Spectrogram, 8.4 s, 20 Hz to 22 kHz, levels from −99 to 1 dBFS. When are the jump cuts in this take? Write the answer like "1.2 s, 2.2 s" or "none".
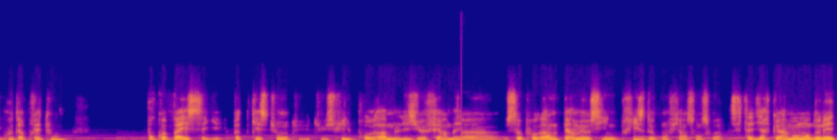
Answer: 2.2 s, 4.6 s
